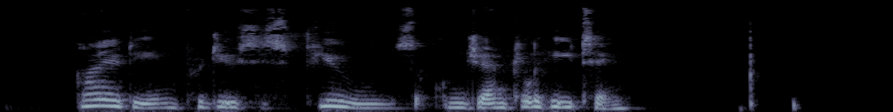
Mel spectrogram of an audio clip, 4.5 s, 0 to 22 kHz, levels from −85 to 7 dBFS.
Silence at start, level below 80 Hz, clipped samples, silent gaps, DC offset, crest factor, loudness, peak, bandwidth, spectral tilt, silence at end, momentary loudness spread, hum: 0.4 s; -68 dBFS; under 0.1%; 3.45-3.70 s, 3.87-3.93 s; under 0.1%; 18 dB; -32 LUFS; -14 dBFS; 16.5 kHz; -5.5 dB/octave; 0.45 s; 18 LU; none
